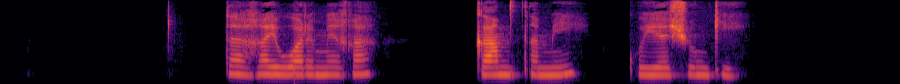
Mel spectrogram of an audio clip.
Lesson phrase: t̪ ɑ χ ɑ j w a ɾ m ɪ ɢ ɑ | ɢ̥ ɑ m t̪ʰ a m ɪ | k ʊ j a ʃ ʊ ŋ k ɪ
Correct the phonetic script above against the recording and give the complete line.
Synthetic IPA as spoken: t̪ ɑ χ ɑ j w a ɾ m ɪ ɢ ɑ | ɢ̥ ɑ m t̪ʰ a m ɪ | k ʊ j a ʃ ʊ ŋ k ɪ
